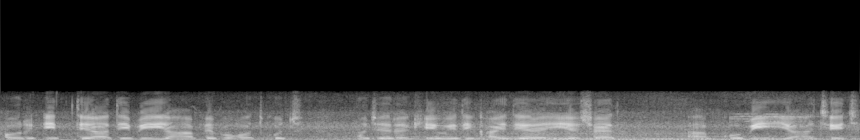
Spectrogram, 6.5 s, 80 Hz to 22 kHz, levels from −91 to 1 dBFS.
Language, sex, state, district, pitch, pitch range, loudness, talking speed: Hindi, male, Chhattisgarh, Raipur, 135 Hz, 130-140 Hz, -17 LUFS, 175 wpm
